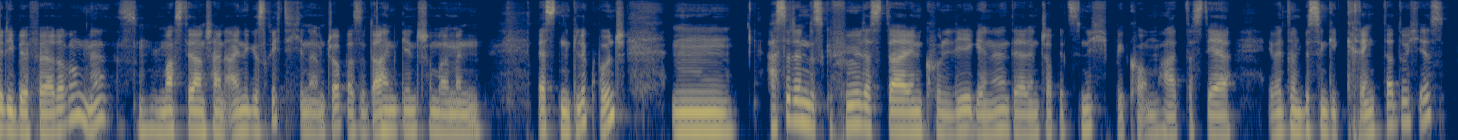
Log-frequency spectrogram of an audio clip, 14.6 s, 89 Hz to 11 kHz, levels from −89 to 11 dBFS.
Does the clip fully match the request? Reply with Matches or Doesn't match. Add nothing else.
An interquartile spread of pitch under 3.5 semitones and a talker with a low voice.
Matches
